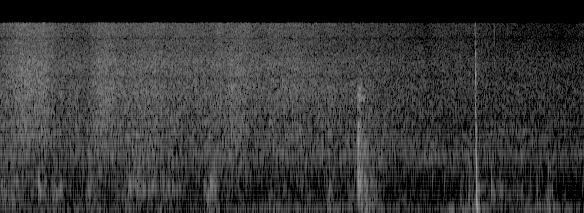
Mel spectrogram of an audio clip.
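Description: Curry base of onions, curry paste and spices with freshly added tomatoes sizzling in a hot wok while being stirred; the sizzle slowly dies down. Two sharp knocks of the utensil on the wok a little past the middle.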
